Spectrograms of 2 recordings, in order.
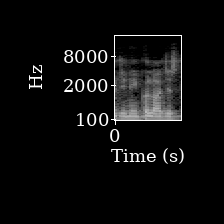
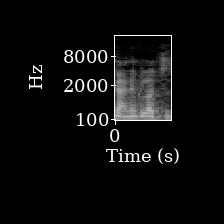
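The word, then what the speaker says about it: gynecology: देखोगे तो मतलब बेसिकली इसको जिने कोलॉजी बोलते हैं इसका जो करेक्ट प्रोनाउंस है वो जिने कोलॉजी है वैसे हम हम अपनी आम भाषा में गायनेकोलॉजिस्ट भी बोल लेते हैं ठीक है तो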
